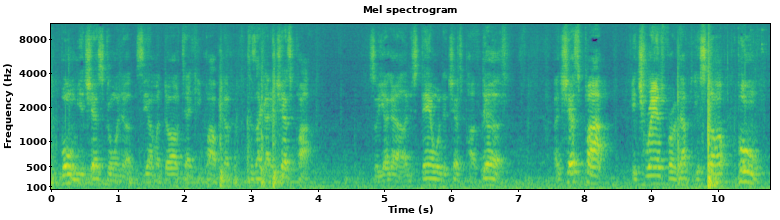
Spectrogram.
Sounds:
Speech

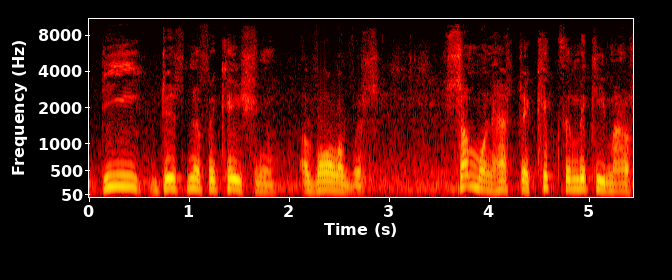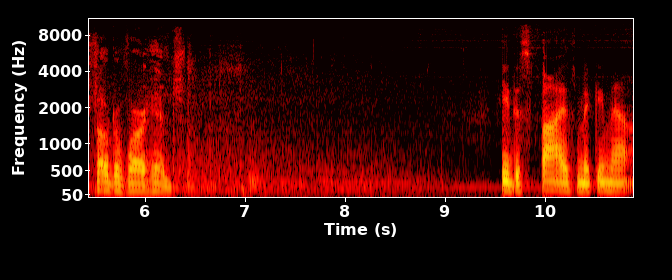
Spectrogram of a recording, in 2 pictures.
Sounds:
Speech

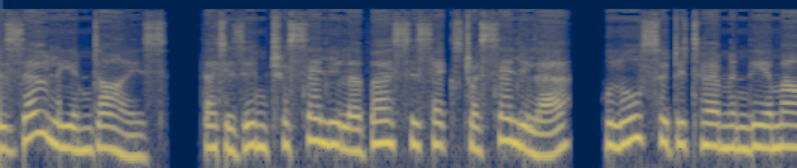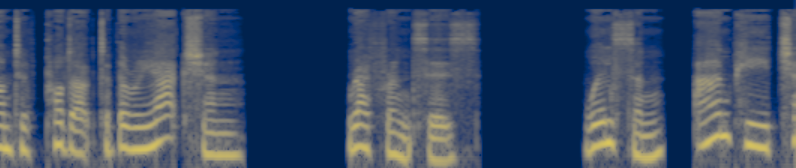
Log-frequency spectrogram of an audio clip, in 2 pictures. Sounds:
Speech synthesizer

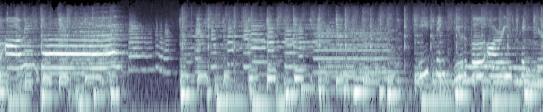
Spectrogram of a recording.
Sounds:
Music

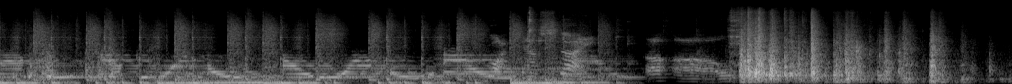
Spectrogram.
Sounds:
Speech, Music

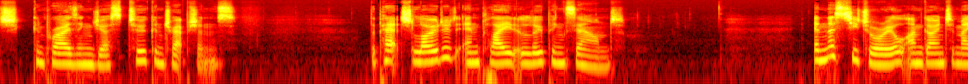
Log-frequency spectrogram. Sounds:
Speech

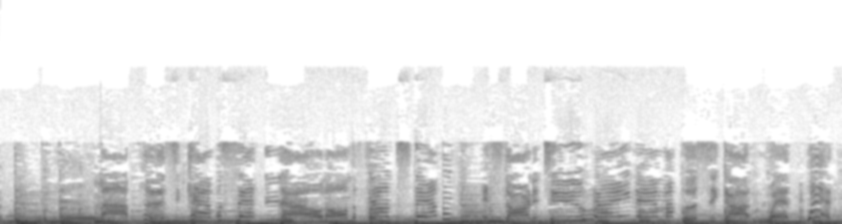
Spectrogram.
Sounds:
Music

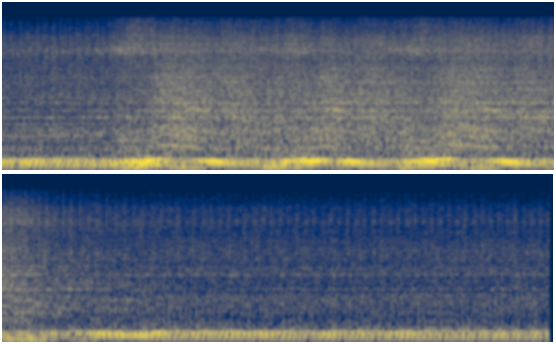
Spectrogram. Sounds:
Car, Vehicle, Idling, Medium engine (mid frequency), revving

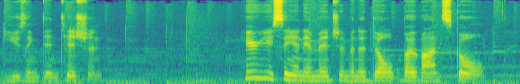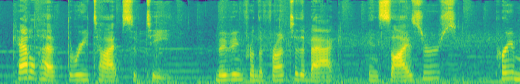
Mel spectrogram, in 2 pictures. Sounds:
Speech, Music

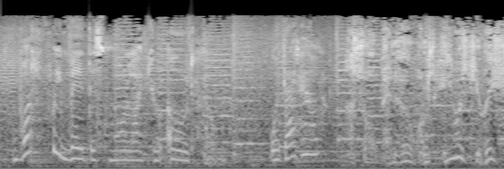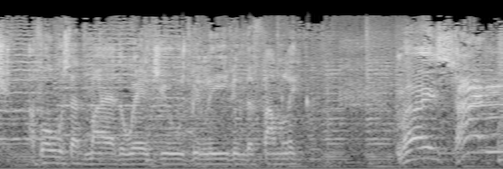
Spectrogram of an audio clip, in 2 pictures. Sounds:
Speech, Music

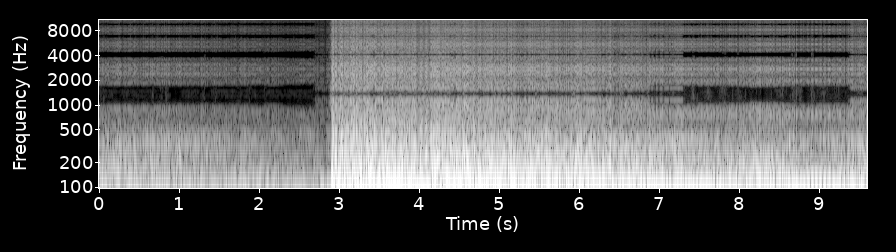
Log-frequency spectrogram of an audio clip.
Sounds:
Bang

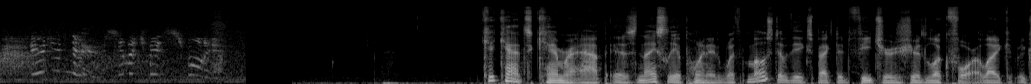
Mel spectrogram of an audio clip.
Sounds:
Speech, inside a small room

